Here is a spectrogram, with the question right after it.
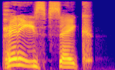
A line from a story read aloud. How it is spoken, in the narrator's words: finished at a roar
